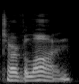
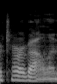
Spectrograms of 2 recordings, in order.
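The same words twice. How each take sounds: First: "Tar Valon" with a reduced "Val" and open "lon"; first place-name pronunciation. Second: "Tar Valon" with a clear "VAL" and weak ending; alternative place-name pronunciation. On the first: Host identifying the flame to viewers, "Tar Valon" said tar-vuh-LAHN. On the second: Host unsure of the name, "Tar Valon" offered as tar-VAL-un. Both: Shown as a demonstration. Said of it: "don't know how I'm pronouncing it".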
